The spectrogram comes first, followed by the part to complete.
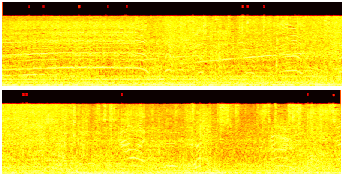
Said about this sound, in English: The fan picks up speed, spinning him at the end of the rope against the circular walls of the shaft.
